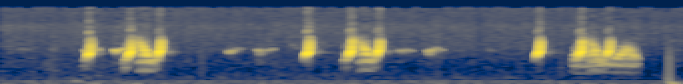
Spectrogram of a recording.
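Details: Common quail calling, a recording used for hunting. Sharp, clipped whistles come in quick two- and three-note bursts. One burst ends in a rougher, harsher note. A low constant hum runs underneath.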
